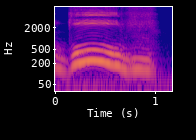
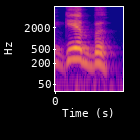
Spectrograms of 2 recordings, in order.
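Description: First: The word ends with a V sound. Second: The word ends with a B sound. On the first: "and some say give" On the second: "Most Hispanics pronounce these V's as B's"

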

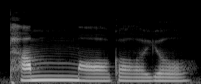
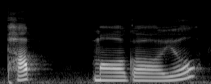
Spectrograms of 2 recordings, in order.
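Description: First: The first word ends with an m sound. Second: The first word ends with a b sound. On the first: The speaker calls it right. "it's pronounced as 밥 먹어요" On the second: The speaker calls it wrong. "instead of 밥 먹어요"

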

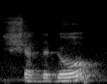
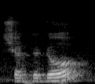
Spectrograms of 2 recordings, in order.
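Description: First: The voice rises at the end. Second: The voice rises at the end.

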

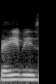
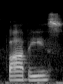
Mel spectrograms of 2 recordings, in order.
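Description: First: The first vowel sounds like 'bay'. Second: The first vowel sounds like 'bah'. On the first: "instead of saying babies" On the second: "it's bobbies. Like, bah"

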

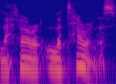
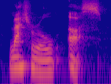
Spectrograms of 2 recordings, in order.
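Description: First: The name is said as one blended word. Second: The name is said as 'lateral' plus 'us'. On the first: This is the way the speaker usually says it. The speaker calls it wrong. "I always call it Lateralus" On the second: This is the way others corrected the speaker to. The speaker calls it right. "I was corrected again as saying it's Lateral Us"

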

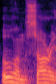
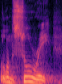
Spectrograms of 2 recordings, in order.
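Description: First: It is said in a plain, non-Canadian accent. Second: It is said in an imitated Canadian accent. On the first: "they don't say like" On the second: "They go"

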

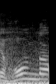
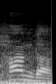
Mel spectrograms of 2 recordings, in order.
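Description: First: The name begins with a 'hon' sound. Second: The name begins with a 'han' sound. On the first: "ちなみにホンダも" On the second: "ハンダって言います"

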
